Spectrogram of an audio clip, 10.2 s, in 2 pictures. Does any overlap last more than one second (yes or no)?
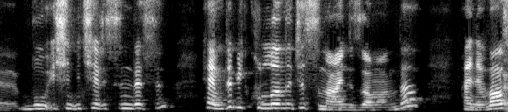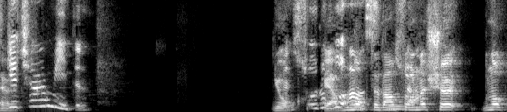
yes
